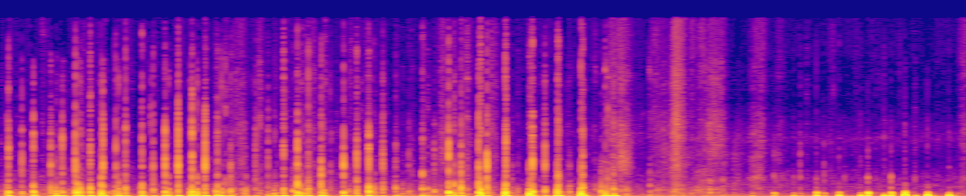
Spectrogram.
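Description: Fingers tap quickly across a New Balance sneaker made of synthetic leather with a rubber sole, producing dull, low, short thuds with almost no ring. After a brief lull near the end, the taps resume in a slower, more spaced rhythm.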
